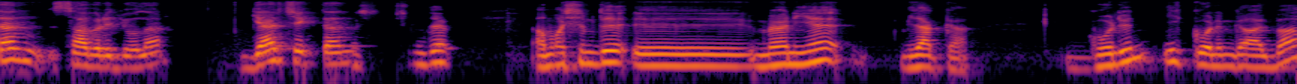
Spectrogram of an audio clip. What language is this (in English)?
Turkish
